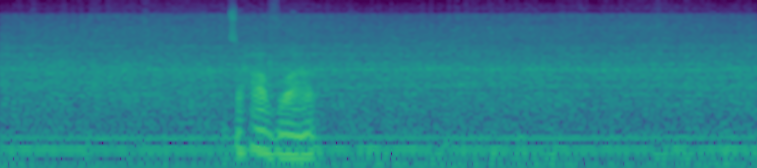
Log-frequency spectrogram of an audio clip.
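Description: Tractor engine in a farming video game runs with a steady low idle drone throughout, while someone talks briefly over it in the middle.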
